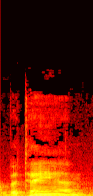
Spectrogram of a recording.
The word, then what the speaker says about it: Bataan: You probably have heard before pronounced Bataan or Bataan. The way that it's pronounced in the Philippines, as close as I can pronounce it, is Bataan.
